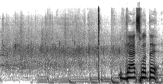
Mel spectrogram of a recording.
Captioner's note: applause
